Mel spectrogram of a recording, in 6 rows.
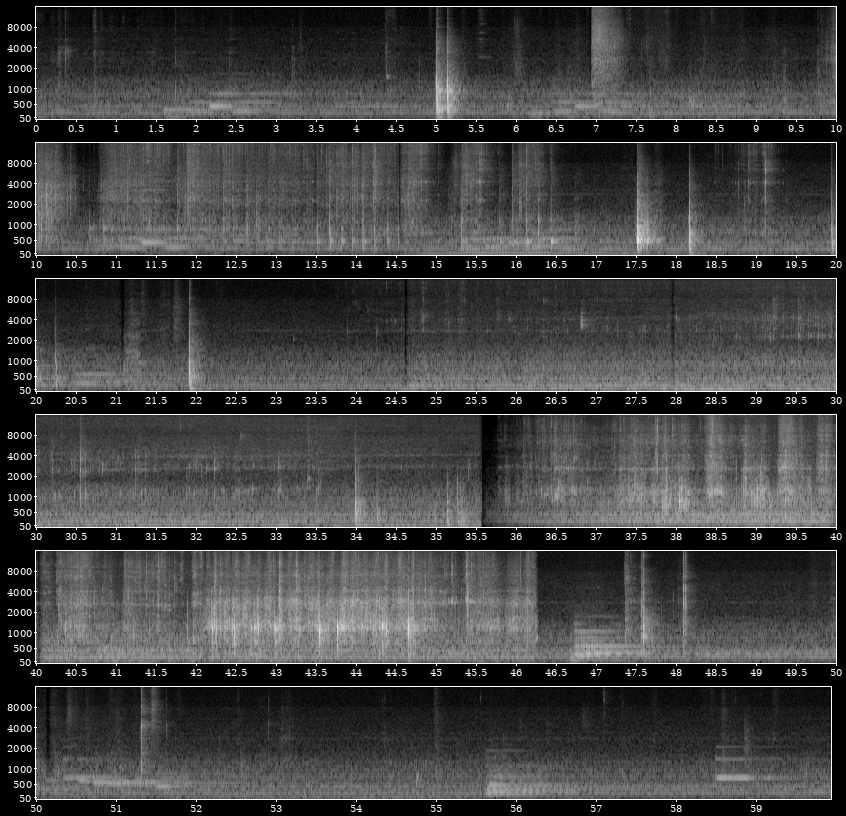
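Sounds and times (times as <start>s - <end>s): sparkling water pouring: 6.9s - 7.5s, 9.8s - 16.6s, 23.9s - 46.3s
spoon stirring ice in glass: 9.8s - 16.6s, 18.7s - 19.3s, 29.0s - 32.8s, 35.8s - 46.3s
ice clinking against glass: 9.9s - 16.6s, 18.8s - 19.3s, 35.8s - 46.3s.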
